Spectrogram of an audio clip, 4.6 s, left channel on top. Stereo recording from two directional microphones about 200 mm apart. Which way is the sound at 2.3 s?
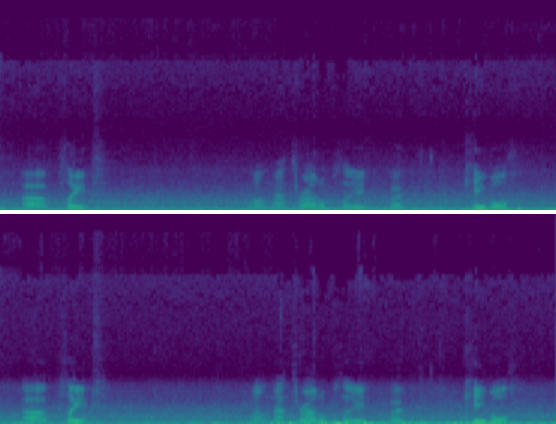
20° left (ahead or behind).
